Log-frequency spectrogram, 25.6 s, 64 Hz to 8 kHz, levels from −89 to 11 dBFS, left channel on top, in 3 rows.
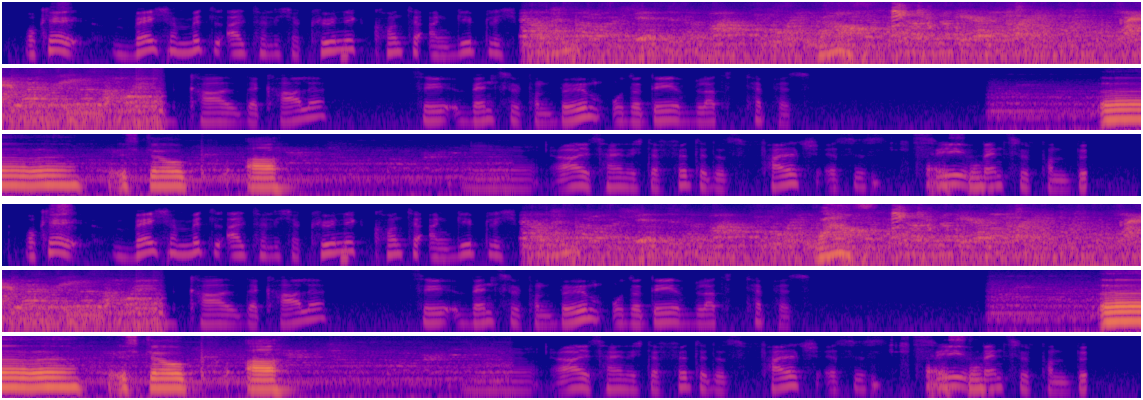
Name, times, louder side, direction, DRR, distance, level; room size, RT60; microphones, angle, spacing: voice 1, 0.2-5.2 6.2-6.5 6.8-8.8 9.5-11.0 11.6-14.6 20.4-25.2, equal, 5° right, 1.6 m, -49 dB
sound 1, 3.9-9.8, left 2 dB, 15° left, 0.7 m, -35 dB
sound 2, 15.9-20.9, right 2 dB, 65° right, 3.9 m, -51 dB
voice 2, 16.8-18.5 18.9-19.2 24.0-24.1, right 5 dB, 40° right, 0.3 m, -28 dB
head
